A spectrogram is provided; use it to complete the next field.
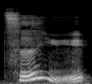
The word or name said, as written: ci2yu3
